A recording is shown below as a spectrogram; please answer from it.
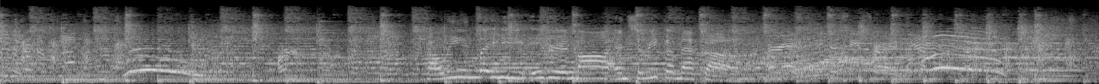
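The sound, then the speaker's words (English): Crowd cheering and whooping to welcome the pitchers onstage at a pitch competition, a loud, continuous swell of many voices with high whoops and shouts rising above it throughout. “our pitchers are really the ones who are feeling the nerves most, so we want you all to give them a warm welcome. Come on down.”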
